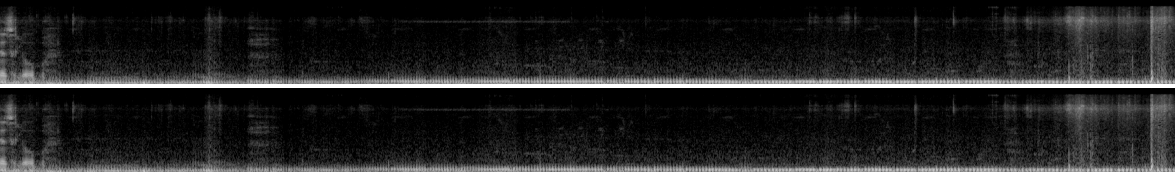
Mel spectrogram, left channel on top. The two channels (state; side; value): identical; both; correlation 1.00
